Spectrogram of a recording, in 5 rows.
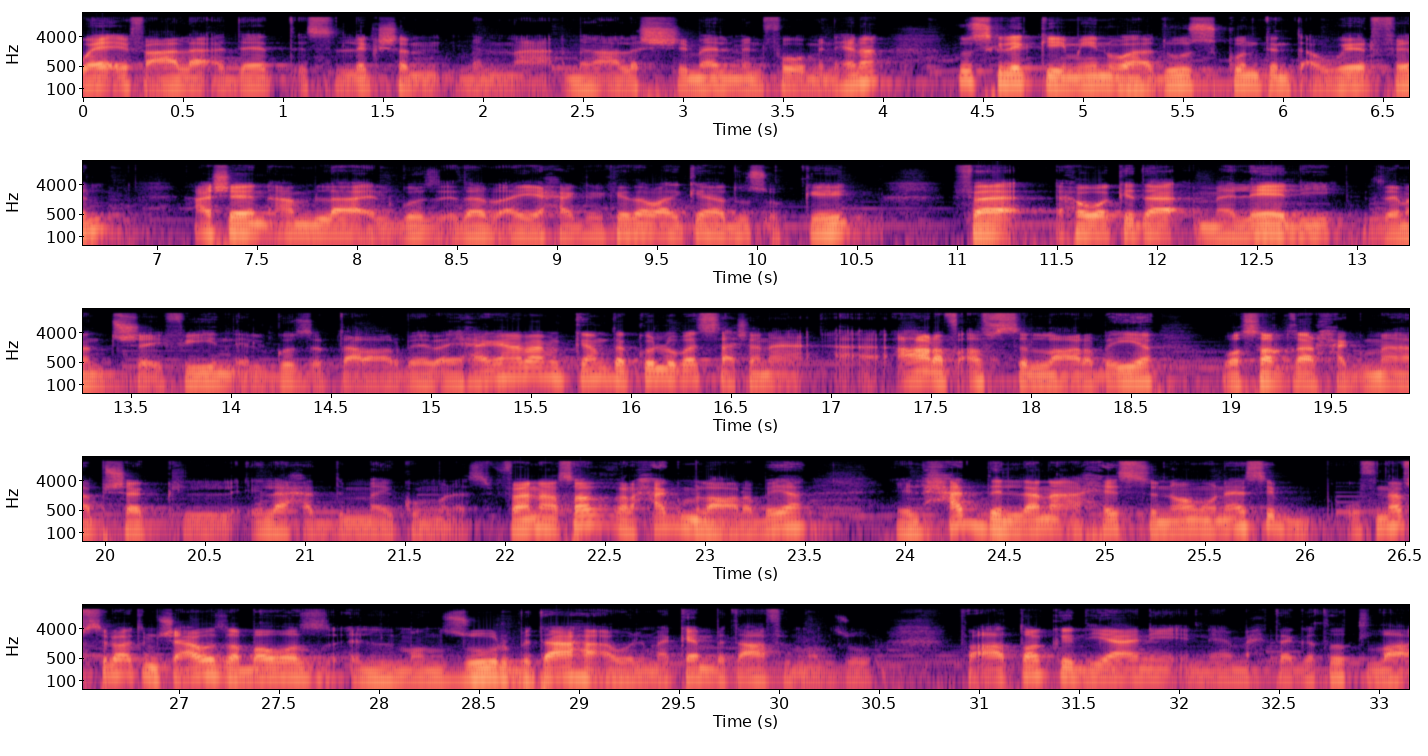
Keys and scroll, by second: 2.7 F2, 13.7 ctrl+alt+d, 19.2 ctrl+alt+t, 30.2 Return.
